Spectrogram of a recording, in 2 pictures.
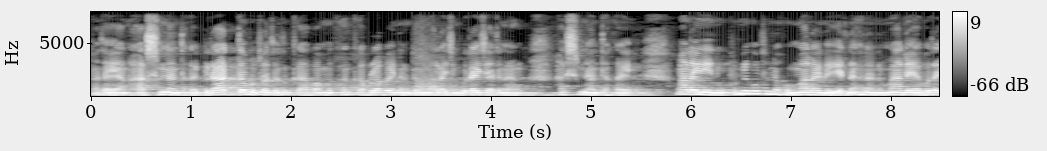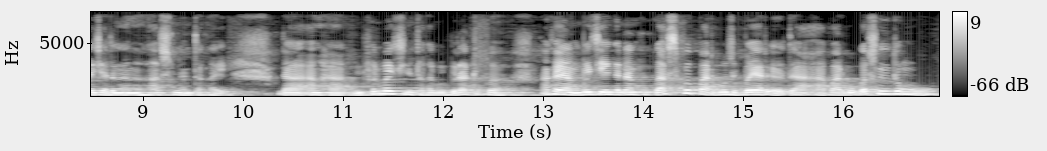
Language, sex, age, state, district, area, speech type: Bodo, female, 60+, Assam, Kokrajhar, rural, spontaneous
